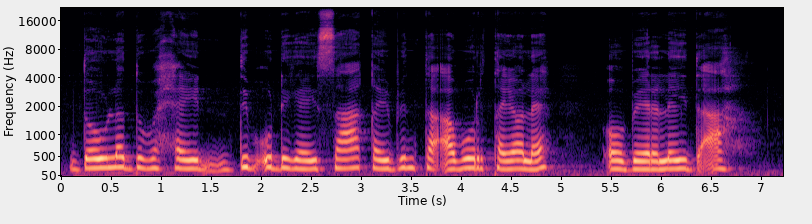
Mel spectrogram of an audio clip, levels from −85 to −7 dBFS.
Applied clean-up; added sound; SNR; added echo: none; none; none; none.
